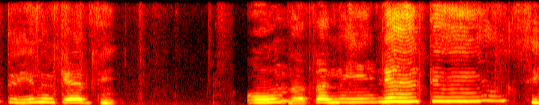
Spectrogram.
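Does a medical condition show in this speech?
Yes: paralysis.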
